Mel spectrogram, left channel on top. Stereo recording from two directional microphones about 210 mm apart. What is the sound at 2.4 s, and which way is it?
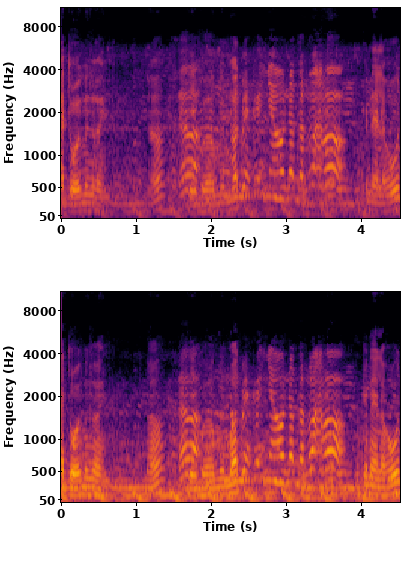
Speech, 60° left (ahead or behind).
